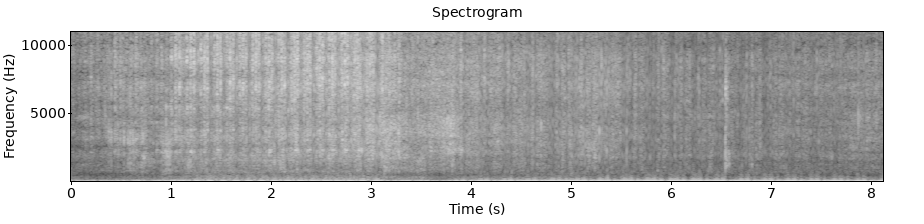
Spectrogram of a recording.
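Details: 1986 Rolls-Royce Silver Spirit II, parked since 2022, just started cold with some bad fuel: deep idle with uneven, lumpy beat and irregular stumbles, a dead cylinder misfiring; plan is new spark plugs and checking distributor cap and points.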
